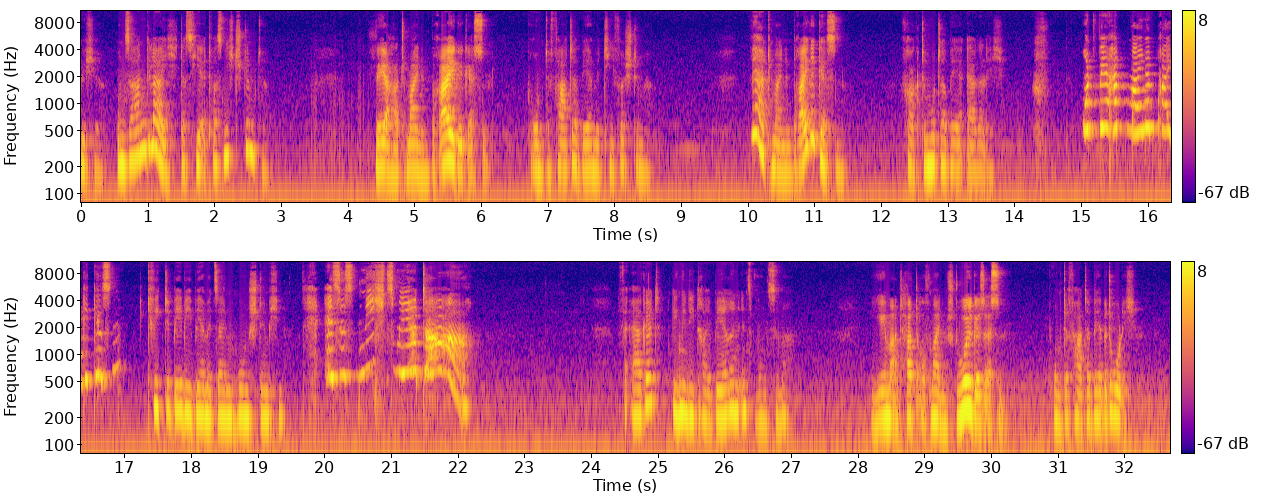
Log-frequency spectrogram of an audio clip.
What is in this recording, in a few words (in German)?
Kopfstimme finden Eine Geschichte Vorlesen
